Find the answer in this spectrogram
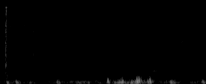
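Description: A single sharp snip of scissors closing on a spearmint stem, followed about a second later by a few soft low bumps and rustles as the stems are handled.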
